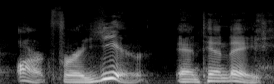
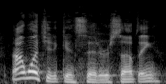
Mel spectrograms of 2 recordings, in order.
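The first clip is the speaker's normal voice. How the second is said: ordinary talk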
